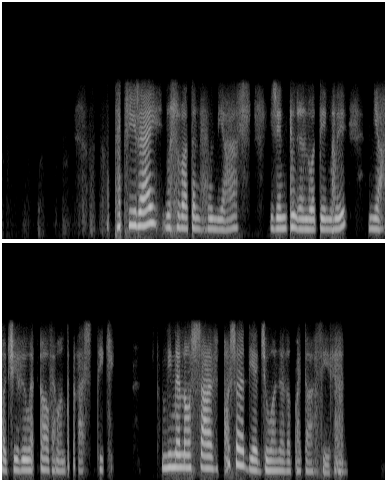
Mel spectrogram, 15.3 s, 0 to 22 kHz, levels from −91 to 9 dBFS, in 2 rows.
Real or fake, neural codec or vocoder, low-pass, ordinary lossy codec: fake; codec, 16 kHz, 0.5 kbps, FunCodec, trained on Chinese and English, 25 frames a second; 5.4 kHz; Opus, 16 kbps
